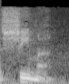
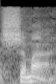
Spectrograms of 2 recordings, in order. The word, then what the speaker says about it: Shema: It's S-H-E-M-A. Please do not pronounce it as the Shema. Okay? It's the Shema.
